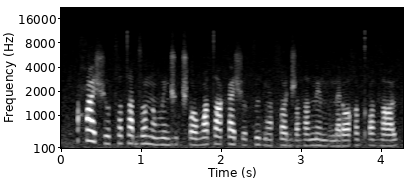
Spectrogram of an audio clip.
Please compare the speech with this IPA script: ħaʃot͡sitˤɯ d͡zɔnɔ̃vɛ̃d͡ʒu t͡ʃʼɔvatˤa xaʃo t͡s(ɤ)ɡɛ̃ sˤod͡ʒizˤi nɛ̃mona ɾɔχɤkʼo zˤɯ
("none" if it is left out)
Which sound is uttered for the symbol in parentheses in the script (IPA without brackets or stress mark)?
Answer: ɯ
